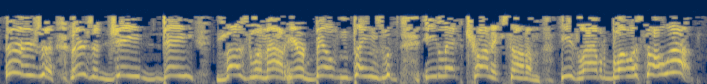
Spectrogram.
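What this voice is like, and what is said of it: Put-on Georgia redneck accent. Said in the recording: “my Georgia accent. ... that's a good redneck accent.”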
